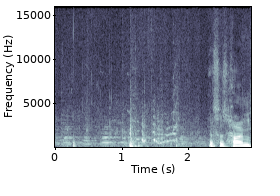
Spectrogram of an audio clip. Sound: door squeaks

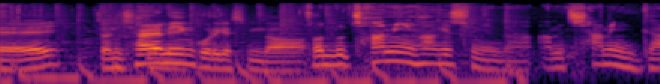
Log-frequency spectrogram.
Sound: speaking in Korean

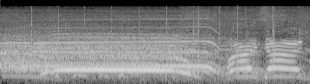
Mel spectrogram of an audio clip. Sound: crowd cheering

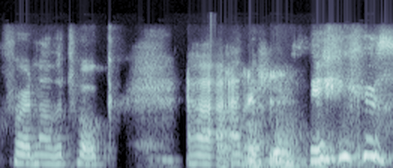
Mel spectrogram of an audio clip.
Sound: laughs

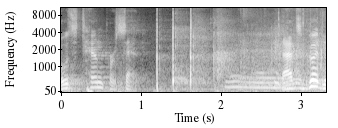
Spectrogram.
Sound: applause

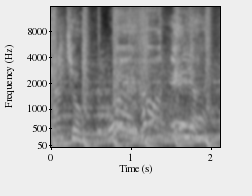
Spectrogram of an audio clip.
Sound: brrrr

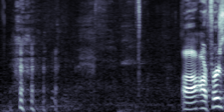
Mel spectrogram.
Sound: laughs

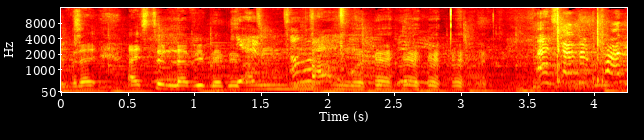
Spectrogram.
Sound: laughs

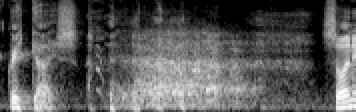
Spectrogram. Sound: audience laughing

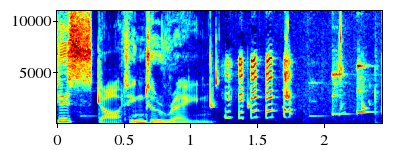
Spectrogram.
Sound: giggles

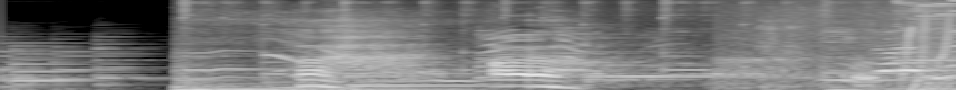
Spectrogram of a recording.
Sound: but they're groaning away

